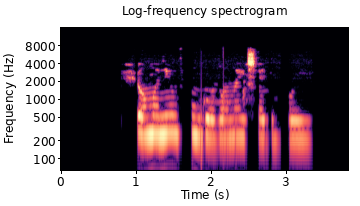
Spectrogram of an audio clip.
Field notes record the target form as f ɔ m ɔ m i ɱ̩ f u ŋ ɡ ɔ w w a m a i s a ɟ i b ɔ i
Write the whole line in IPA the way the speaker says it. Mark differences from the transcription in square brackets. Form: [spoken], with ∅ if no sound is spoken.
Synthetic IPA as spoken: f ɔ m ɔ [n] i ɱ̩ f u ŋ ɡ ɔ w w a m a i [ʃ] a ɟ i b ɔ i

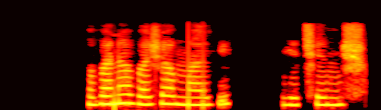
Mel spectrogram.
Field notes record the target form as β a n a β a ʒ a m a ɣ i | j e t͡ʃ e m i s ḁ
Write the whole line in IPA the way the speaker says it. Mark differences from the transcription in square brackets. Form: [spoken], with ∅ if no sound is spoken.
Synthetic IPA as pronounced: β a n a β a ʒ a m a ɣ i | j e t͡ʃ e m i [ʃ] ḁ

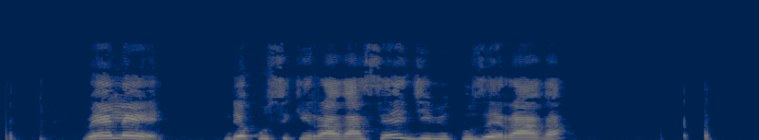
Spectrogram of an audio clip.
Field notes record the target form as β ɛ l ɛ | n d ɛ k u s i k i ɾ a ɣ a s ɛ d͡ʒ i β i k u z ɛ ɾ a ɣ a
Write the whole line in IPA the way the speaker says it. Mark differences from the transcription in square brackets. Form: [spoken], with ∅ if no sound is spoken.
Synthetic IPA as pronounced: β ɛ l ɛ | n d ɛ k u s i k i ɾ a ɣ a s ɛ d͡ʒ i β i k u z ɛ ɾ a ɣ a

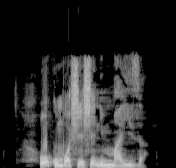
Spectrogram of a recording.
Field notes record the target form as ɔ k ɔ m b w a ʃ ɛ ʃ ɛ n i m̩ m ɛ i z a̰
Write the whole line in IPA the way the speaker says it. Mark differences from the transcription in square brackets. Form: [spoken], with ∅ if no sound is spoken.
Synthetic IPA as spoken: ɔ k [u] m b w a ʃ ɛ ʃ ɛ n i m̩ m [a] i z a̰

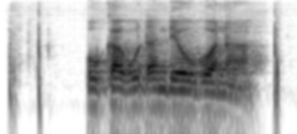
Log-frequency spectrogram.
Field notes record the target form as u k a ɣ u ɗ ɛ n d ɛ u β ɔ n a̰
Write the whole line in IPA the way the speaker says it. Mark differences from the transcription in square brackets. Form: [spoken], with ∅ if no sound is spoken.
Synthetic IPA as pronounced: u k a ɣ u ɗ [a] n d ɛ u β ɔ n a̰

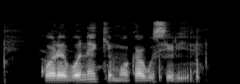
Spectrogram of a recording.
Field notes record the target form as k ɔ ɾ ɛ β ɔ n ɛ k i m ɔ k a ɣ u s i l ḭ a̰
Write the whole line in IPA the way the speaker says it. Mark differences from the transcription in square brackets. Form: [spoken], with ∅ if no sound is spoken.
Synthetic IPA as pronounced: k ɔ ɾ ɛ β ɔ n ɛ k i m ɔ k a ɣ u s i [ɾ] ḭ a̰

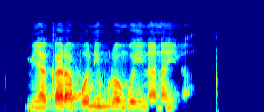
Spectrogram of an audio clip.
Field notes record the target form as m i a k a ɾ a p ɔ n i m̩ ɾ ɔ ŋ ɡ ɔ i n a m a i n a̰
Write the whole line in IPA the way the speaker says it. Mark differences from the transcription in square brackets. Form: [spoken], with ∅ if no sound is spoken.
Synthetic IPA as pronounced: m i a k a ɾ a p ɔ n i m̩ ɾ ɔ ŋ ɡ ɔ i n a [n] a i n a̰

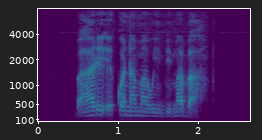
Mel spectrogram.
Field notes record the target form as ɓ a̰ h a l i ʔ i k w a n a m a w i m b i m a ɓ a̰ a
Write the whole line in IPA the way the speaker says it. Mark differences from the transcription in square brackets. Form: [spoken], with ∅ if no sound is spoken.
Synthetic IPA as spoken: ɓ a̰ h a [ɾ] i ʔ [ɛ] k w a n a m a w i m b i m a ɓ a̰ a

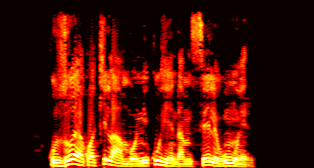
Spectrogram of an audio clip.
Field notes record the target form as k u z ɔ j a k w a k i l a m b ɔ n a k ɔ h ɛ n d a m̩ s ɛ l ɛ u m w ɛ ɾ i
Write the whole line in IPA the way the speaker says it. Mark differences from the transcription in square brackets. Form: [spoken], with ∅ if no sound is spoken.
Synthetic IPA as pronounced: k u z ɔ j a k w a k i l a m b ɔ n [i] k [u] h ɛ n d a m̩ s ɛ l ɛ u m w ɛ ɾ i

